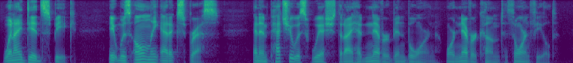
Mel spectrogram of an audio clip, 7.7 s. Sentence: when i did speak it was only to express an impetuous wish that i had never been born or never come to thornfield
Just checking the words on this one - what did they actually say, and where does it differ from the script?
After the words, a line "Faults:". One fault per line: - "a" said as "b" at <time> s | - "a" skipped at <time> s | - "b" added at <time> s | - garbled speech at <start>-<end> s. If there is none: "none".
when i did speak it was only at express an impetuous wish that i had never been born or never come to thornfield
Faults:
- "to" said as "at" at 2.1 s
